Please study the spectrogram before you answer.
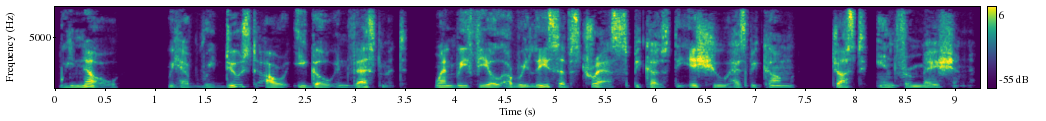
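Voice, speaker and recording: Husky-voiced man reading an audiobook. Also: medium pitch, no echo, studio quality. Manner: calm, measured reading. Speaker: audiobook narrator. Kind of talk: scripted audiobook narration.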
